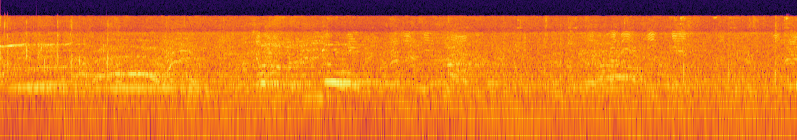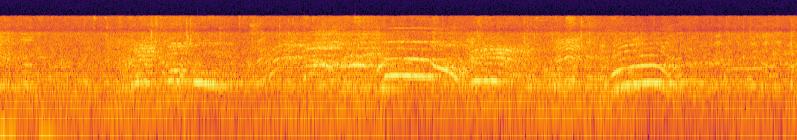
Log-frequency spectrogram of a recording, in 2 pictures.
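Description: A mariachi band plays lively music outdoors.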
